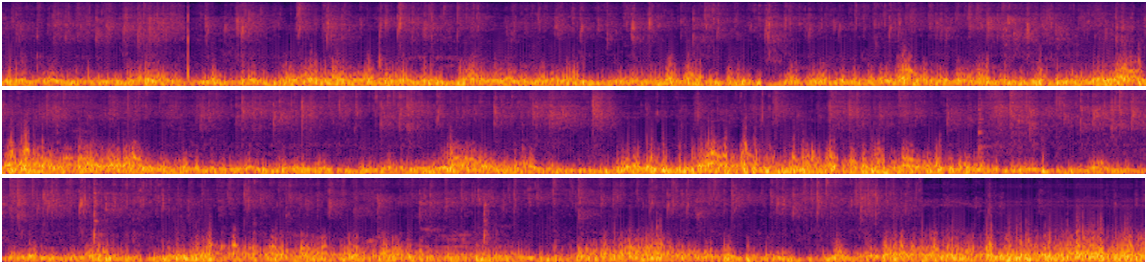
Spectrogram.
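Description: Wind gusts roar outdoors.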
